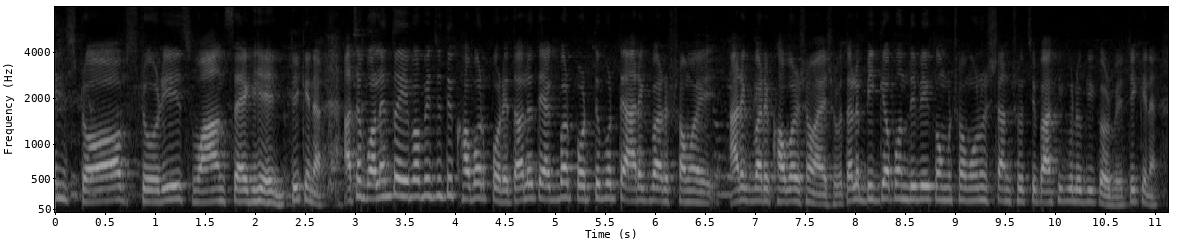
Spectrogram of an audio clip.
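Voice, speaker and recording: A woman teaching English in a live online class. She leads the listeners through drills, keeps checking that they follow, and pauses on fillers between phrases. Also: medium pitch. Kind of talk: live online language lesson.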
